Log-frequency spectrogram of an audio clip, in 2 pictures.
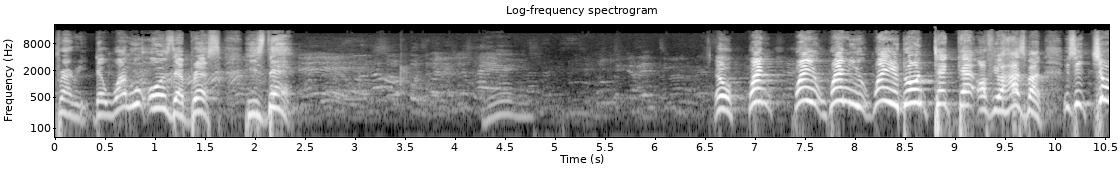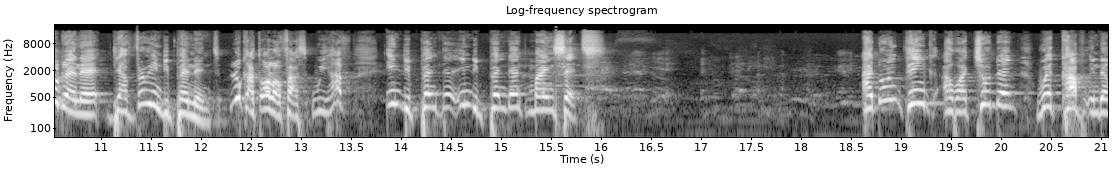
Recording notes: Preached at The Victory Secrets Service.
